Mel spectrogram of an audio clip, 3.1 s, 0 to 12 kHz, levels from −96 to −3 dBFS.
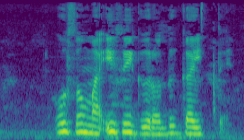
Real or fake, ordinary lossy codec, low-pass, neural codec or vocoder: real; MP3, 96 kbps; 10.8 kHz; none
